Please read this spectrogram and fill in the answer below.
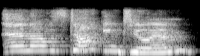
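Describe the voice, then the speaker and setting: An actress playing a gossipy small-town bystander in an old-time radio comedy, heard in a roomy recording. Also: female voice, extremely high pitch, measured pace, sharp tone, heavily acted. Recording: roomy, distant home microphone.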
